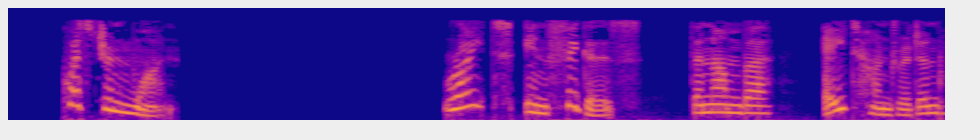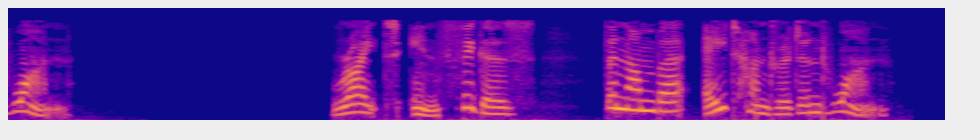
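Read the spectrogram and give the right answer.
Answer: 801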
